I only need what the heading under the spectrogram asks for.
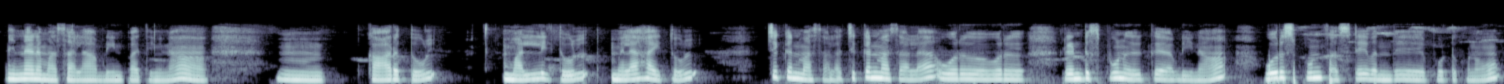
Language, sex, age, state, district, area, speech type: Tamil, female, 30-45, Tamil Nadu, Mayiladuthurai, urban, spontaneous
